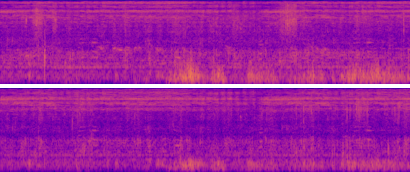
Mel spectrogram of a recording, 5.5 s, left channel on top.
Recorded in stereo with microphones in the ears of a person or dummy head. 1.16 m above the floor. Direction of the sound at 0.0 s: 10° left (ahead or behind).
